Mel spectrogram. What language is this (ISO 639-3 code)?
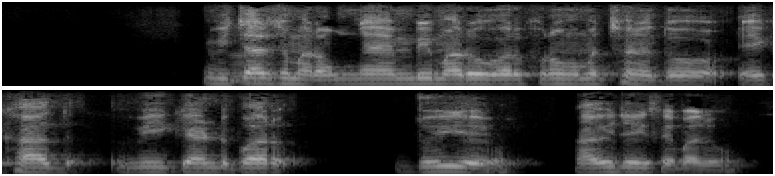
guj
